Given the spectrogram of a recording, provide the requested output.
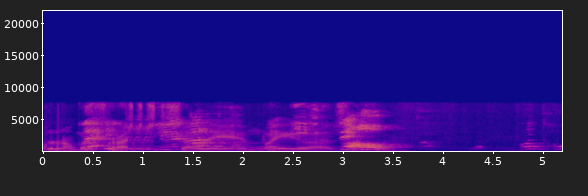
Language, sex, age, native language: Icelandic, male, 11, Icelandic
